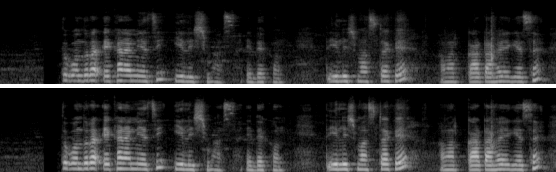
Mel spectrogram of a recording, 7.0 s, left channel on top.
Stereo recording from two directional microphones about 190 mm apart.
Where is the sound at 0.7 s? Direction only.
45° right (ahead or behind); by 3.4 s 30° right (ahead or behind).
